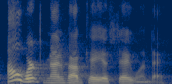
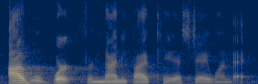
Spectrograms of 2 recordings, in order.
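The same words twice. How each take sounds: First: Quick Alabama twang, words run together; Southern accent. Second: "I will work" said in full, measured and low; careful non-regional diction. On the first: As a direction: let the Southern accent slip out, quicker and softer. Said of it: "when the accent comes out". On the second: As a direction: softly enunciate "ninety-five" without a Southern accent. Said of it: "But in my head, it was like". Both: Retold or imitated.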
